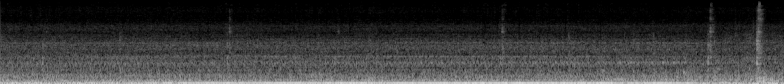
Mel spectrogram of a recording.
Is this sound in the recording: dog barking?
no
